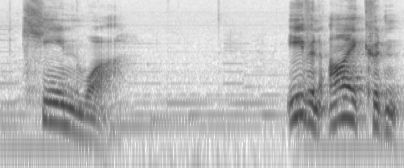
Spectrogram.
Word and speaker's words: quinoa: They say something like quinoa, but the proper pronunciation is quinoa. Quinoa.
